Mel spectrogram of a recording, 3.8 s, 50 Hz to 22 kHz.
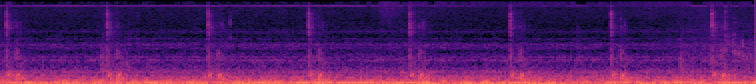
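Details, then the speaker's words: Chinese all-in-one diesel heater newly installed in a workshop, mic on shirt beside the unit, past initial fire-up and running at power level 2 (low): soft regular dosing-pump clicks about twice a second over low steady fan hum; normal fuel pump ticking. "So you can hear, hopefully you can hear the pump running quite slowly, so not burning an awful lot."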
